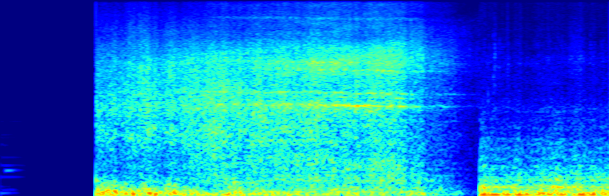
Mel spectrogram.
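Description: A loud, even rushing noise that starts suddenly about a second in and fades out after about four seconds. It then cuts abruptly to the steady low rumble of a moving car heard inside its cabin.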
